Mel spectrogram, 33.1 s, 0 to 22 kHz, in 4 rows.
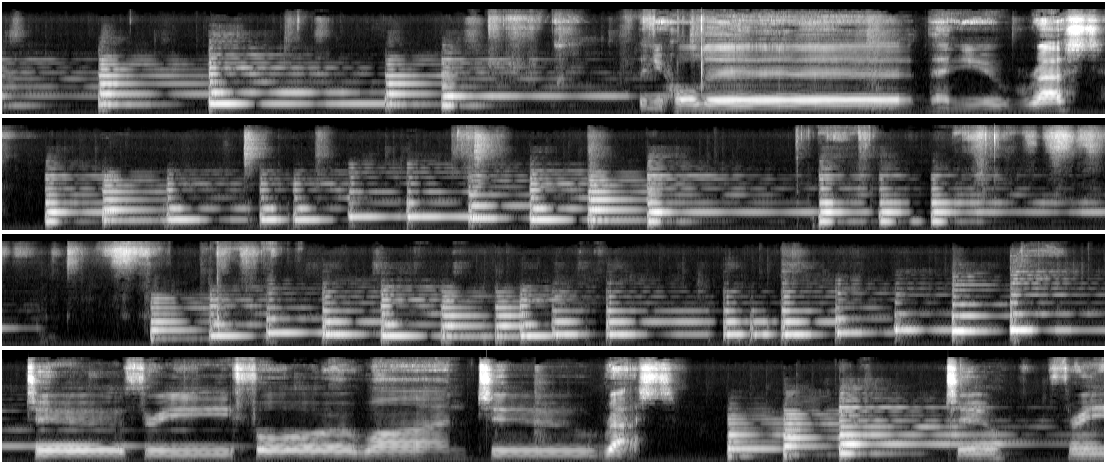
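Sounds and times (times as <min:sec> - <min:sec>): piano notes and chords: 0:00.0 - 0:33.0.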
